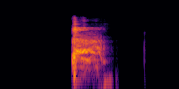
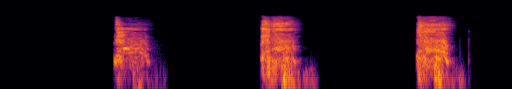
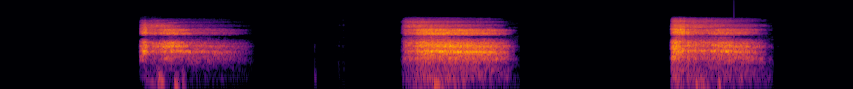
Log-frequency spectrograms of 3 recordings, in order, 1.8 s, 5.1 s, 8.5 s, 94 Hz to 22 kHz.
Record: {
  "cough_length": "1.8 s",
  "cough_amplitude": 28136,
  "cough_signal_mean_std_ratio": 0.3,
  "three_cough_length": "5.1 s",
  "three_cough_amplitude": 28215,
  "three_cough_signal_mean_std_ratio": 0.35,
  "exhalation_length": "8.5 s",
  "exhalation_amplitude": 26106,
  "exhalation_signal_mean_std_ratio": 0.41,
  "survey_phase": "beta (2021-08-13 to 2022-03-07)",
  "age": "18-44",
  "gender": "Male",
  "wearing_mask": "No",
  "symptom_new_continuous_cough": true,
  "symptom_shortness_of_breath": true,
  "symptom_onset": "12 days",
  "smoker_status": "Never smoked",
  "respiratory_condition_asthma": false,
  "respiratory_condition_other": false,
  "recruitment_source": "REACT",
  "submission_delay": "0 days",
  "covid_test_result": "Negative",
  "covid_test_method": "RT-qPCR",
  "influenza_a_test_result": "Negative",
  "influenza_b_test_result": "Negative"
}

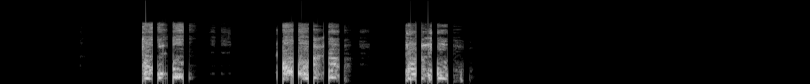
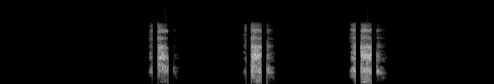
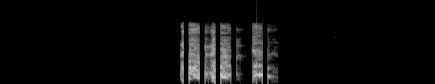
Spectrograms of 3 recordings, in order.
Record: {
  "three_cough_length": "8.1 s",
  "three_cough_amplitude": 26848,
  "three_cough_signal_mean_std_ratio": 0.28,
  "exhalation_length": "4.9 s",
  "exhalation_amplitude": 25244,
  "exhalation_signal_mean_std_ratio": 0.22,
  "cough_length": "4.4 s",
  "cough_amplitude": 24741,
  "cough_signal_mean_std_ratio": 0.25,
  "survey_phase": "beta (2021-08-13 to 2022-03-07)",
  "age": "45-64",
  "gender": "Male",
  "wearing_mask": "No",
  "symptom_cough_any": true,
  "symptom_runny_or_blocked_nose": true,
  "symptom_shortness_of_breath": true,
  "symptom_fatigue": true,
  "symptom_headache": true,
  "symptom_change_to_sense_of_smell_or_taste": true,
  "symptom_loss_of_taste": true,
  "smoker_status": "Ex-smoker",
  "respiratory_condition_asthma": false,
  "respiratory_condition_other": false,
  "recruitment_source": "Test and Trace",
  "submission_delay": "3 days",
  "covid_test_result": "Positive",
  "covid_test_method": "RT-qPCR",
  "covid_ct_value": 19.6,
  "covid_ct_gene": "ORF1ab gene"
}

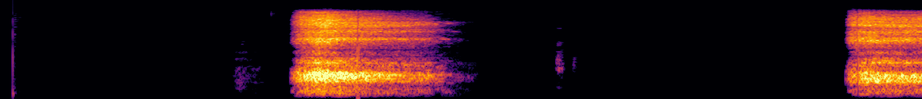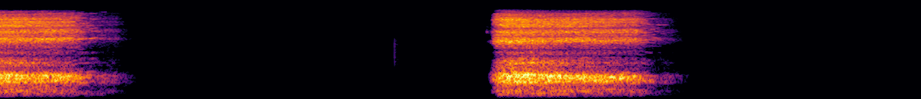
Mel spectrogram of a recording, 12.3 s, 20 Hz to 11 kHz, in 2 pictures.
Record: {
  "exhalation_length": "12.3 s",
  "exhalation_amplitude": 16359,
  "exhalation_signal_mean_std_ratio": 0.37,
  "survey_phase": "beta (2021-08-13 to 2022-03-07)",
  "age": "18-44",
  "gender": "Male",
  "wearing_mask": "No",
  "symptom_none": true,
  "symptom_onset": "13 days",
  "smoker_status": "Never smoked",
  "respiratory_condition_asthma": false,
  "respiratory_condition_other": false,
  "recruitment_source": "REACT",
  "submission_delay": "3 days",
  "covid_test_result": "Negative",
  "covid_test_method": "RT-qPCR",
  "influenza_a_test_result": "Negative",
  "influenza_b_test_result": "Negative"
}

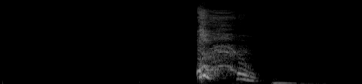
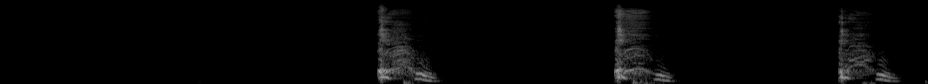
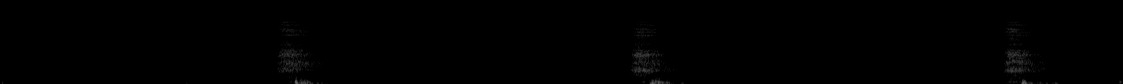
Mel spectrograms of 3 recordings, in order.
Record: {
  "cough_length": "3.6 s",
  "cough_amplitude": 4538,
  "cough_signal_mean_std_ratio": 0.29,
  "three_cough_length": "9.3 s",
  "three_cough_amplitude": 4638,
  "three_cough_signal_mean_std_ratio": 0.29,
  "exhalation_length": "11.2 s",
  "exhalation_amplitude": 486,
  "exhalation_signal_mean_std_ratio": 0.31,
  "survey_phase": "beta (2021-08-13 to 2022-03-07)",
  "age": "45-64",
  "gender": "Female",
  "wearing_mask": "No",
  "symptom_none": true,
  "smoker_status": "Ex-smoker",
  "respiratory_condition_asthma": false,
  "respiratory_condition_other": false,
  "recruitment_source": "REACT",
  "submission_delay": "1 day",
  "covid_test_result": "Negative",
  "covid_test_method": "RT-qPCR",
  "influenza_a_test_result": "Unknown/Void",
  "influenza_b_test_result": "Unknown/Void"
}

